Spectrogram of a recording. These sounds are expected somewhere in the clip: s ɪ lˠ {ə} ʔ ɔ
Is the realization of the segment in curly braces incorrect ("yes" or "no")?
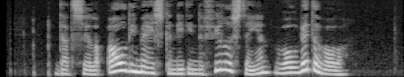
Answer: no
